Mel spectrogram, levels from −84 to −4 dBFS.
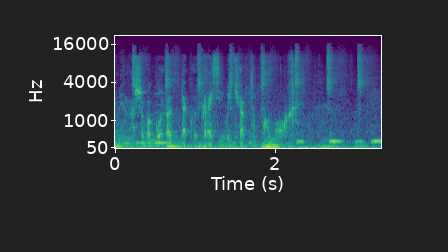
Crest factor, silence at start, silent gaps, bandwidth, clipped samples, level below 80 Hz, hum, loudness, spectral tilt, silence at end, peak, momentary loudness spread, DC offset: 14 dB; 0 s; none; 17 kHz; under 0.1%; -30 dBFS; none; -26 LUFS; -4.5 dB/octave; 0 s; -10 dBFS; 6 LU; under 0.1%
